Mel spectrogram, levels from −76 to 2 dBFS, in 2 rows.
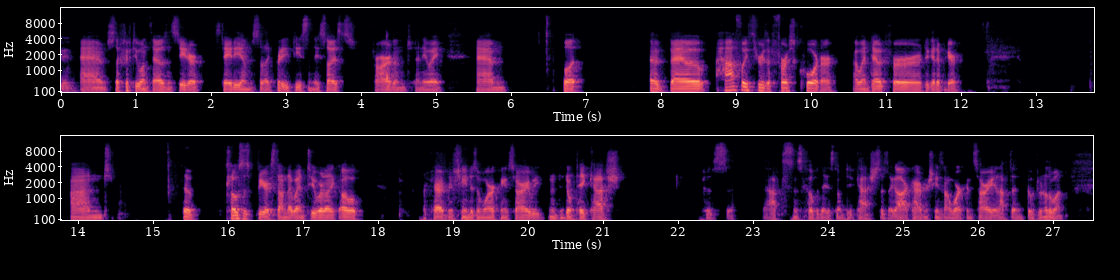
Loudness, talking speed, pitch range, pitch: -25 LUFS, 175 wpm, 85-100 Hz, 90 Hz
